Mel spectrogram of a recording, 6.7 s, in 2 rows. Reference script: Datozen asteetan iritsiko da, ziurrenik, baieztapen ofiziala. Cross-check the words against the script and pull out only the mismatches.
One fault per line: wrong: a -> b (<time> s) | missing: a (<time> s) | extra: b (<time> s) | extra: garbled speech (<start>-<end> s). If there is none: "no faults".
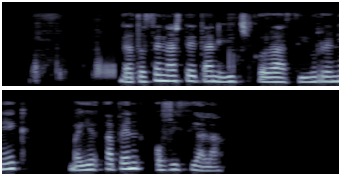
no faults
